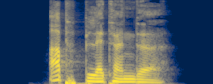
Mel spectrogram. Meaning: inflection of abblätternd: 1. strong/mixed nominative/accusative feminine singular 2. strong nominative/accusative plural 3. weak nominative all-gender singular
- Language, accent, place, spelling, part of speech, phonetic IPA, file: German, Germany, Berlin, abblätternde, adjective, [ˈapˌblɛtɐndə], De-abblätternde.ogg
